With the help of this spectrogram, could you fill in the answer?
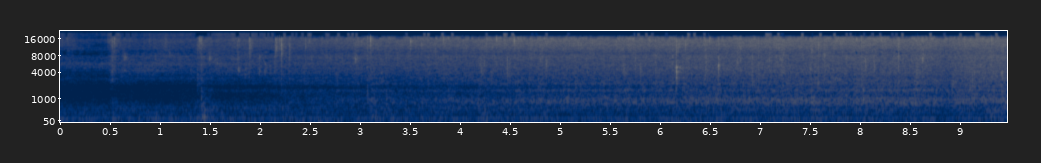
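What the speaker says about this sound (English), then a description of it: "You'll want to fry these for about 3 minutes" Homemade tortilla chips frying in oil heated to about 350°F give a steady, quiet rain-like crackle and sizzle that grows slightly denser over time, with no talking.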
